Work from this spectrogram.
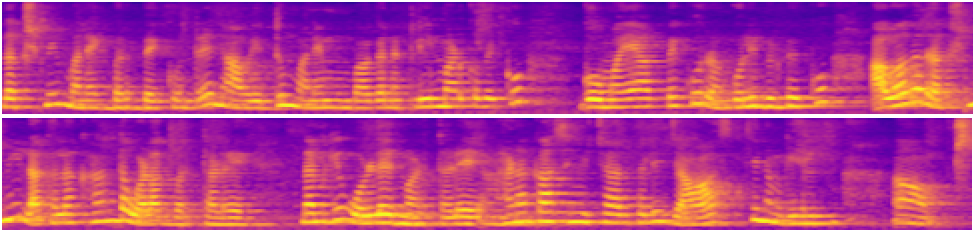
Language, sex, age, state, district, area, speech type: Kannada, female, 30-45, Karnataka, Chikkamagaluru, rural, spontaneous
